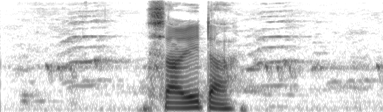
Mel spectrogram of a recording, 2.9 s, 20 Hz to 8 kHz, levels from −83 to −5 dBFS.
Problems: constant background noise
